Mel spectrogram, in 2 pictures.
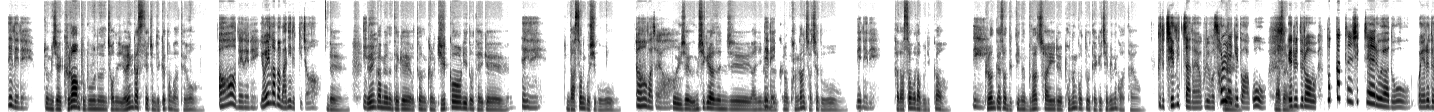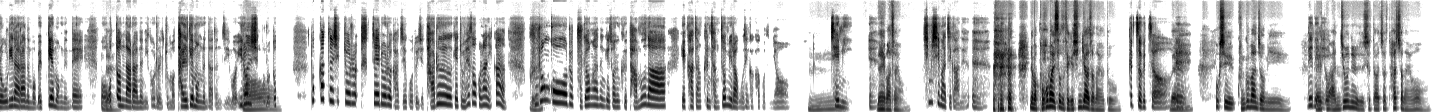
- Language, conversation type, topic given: Korean, unstructured, 다양한 문화가 공존하는 사회에서 가장 큰 도전은 무엇일까요?
- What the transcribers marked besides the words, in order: other background noise; laugh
